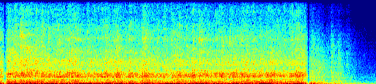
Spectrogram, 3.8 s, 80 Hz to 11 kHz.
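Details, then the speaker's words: V8 just fitted with new Multi-Fire plug wires bursts into a loud, lumpy idle that holds steady for three seconds before cutting off; normal start and idle. "A little spicy there. Sounds good."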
